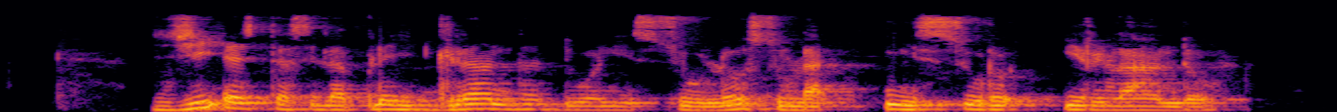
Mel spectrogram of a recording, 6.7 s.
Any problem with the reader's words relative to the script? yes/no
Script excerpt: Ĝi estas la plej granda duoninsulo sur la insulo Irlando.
no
